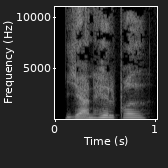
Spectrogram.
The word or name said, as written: jernhelbred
